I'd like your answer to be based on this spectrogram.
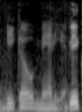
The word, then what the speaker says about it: Nico Mannion: Next, point guard you would draft first, Cole Anthony or Nico Mannion? Did I say that correctly? Nico Mannion.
